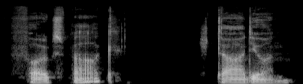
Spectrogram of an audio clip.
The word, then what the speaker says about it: Volksparkstadion: German football club hamburger Ein German it is pronounced Fox Park Stadium Fox Park Stadium but in English pronouncing it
